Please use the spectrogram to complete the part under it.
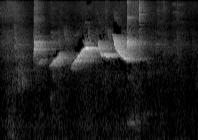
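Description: A small bird sings a rising, sliding whistle.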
